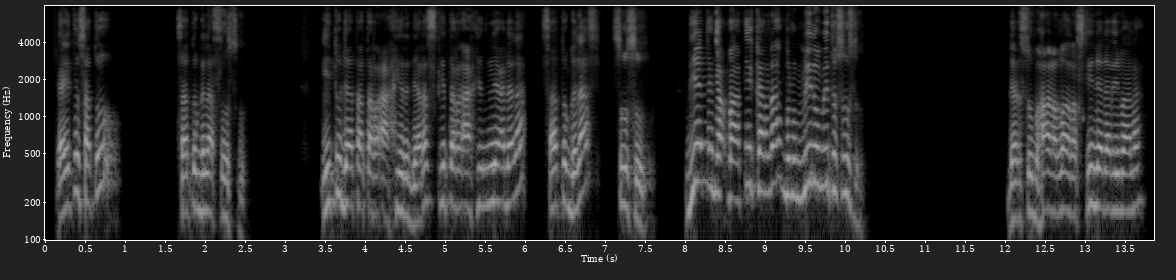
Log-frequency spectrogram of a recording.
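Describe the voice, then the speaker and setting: A man giving a religious study lecture, his voice sitting fairly high for a man. He tells stories with acted-out voices and keeps checking with listeners whether they follow. He repeats phrases to drive the point home. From Indonesia. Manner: storytelling, acts out quoted voices, asks listeners "paham?"; explanatory, repeats phrases for emphasis. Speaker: Islamic teacher.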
